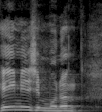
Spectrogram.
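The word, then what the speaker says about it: 平民新聞: 또 한편으로는 어떤 신문이 있냐면 헤이민 신문이라는 게 있는데 헤이민 신문은 한자로 읽으면 평민 신문입니다. 이거를 이제 일본식 발음으로 하면 헤이민인데 이 신문은 특이하게도 전쟁을 반대하는 글을 많이 게재를 하게 돼.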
